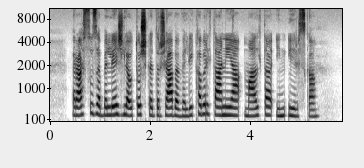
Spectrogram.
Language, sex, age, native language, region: Slovenian, female, 18-29, Slovenian, Pomurje region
